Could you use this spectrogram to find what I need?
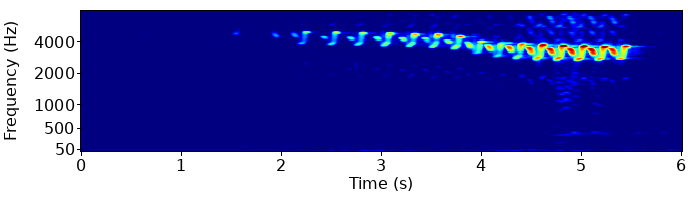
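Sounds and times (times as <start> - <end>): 
woodlark song: 1.6 - 5.8.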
